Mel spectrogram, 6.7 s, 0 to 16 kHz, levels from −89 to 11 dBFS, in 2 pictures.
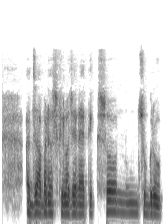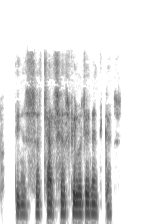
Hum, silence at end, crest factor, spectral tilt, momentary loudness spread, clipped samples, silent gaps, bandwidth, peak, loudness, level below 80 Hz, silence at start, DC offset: none; 0.95 s; 18 dB; -6.5 dB/octave; 13 LU; under 0.1%; 0.46-0.50 s, 3.26-3.31 s, 3.42-3.60 s, 5.36-5.40 s; 7.8 kHz; -2 dBFS; -18 LUFS; -56 dBFS; 0.05 s; under 0.1%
